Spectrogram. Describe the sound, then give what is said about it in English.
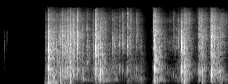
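A seed packet is torn open with crisp, crackly paper ripping and crinkling in two bursts, a longer rustle followed by a brief pause and a few sharper tearing pulls, with no talking. “So let's open these seeds and see what we're going to be planting today.”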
